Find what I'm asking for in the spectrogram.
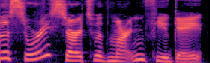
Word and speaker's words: Fugate: I think that's how you say his name. – Yeah, I'm pretty sure you're right that it's Fugate. And we we have a friend of the pod who is definitely a listener whose last name is Fugate. So I want to make sure we pronounce the Fugate to avoid any confusion.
